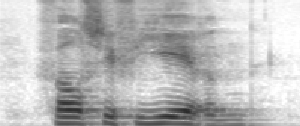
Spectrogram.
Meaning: to falsify (to prove to be false)
- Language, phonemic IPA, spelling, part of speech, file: Dutch, /fɑl.siˈfjeː.rə(n)/, falsifiëren, verb, Nl-falsifiëren.ogg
